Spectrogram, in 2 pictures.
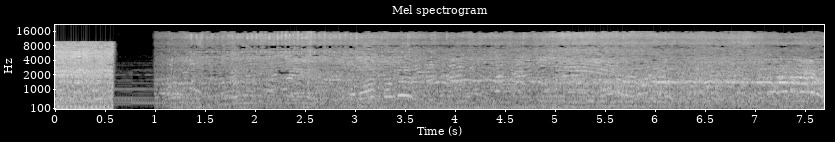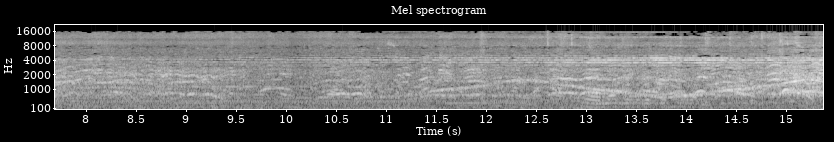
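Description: A crowd of men and women talks and shouts excitedly outdoors.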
